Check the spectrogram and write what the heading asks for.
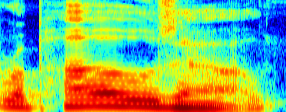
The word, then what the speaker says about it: Raposo: I guess right Mitch ruzo yeah Mitch raposo raposo that's how you say it plus 215 versus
